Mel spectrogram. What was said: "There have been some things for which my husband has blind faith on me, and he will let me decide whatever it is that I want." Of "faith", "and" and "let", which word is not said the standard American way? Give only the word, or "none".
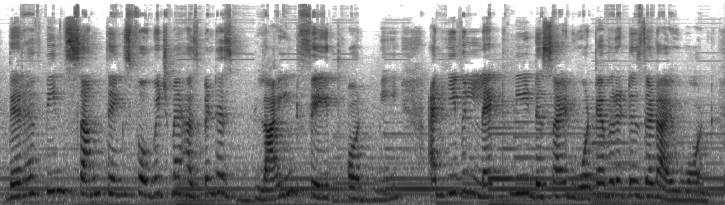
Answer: faith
